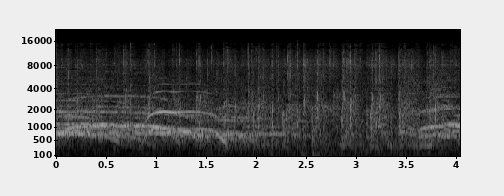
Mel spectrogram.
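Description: Audience applauding and cheering at the end of a dance, with several high voices whooping over scattered claps.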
